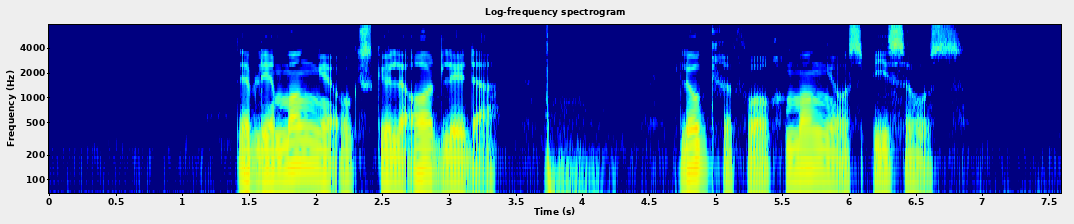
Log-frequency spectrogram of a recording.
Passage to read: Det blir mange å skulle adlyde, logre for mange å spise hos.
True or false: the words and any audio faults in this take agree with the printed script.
false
